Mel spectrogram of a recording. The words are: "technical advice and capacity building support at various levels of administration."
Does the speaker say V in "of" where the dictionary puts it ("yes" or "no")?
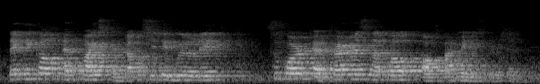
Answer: no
